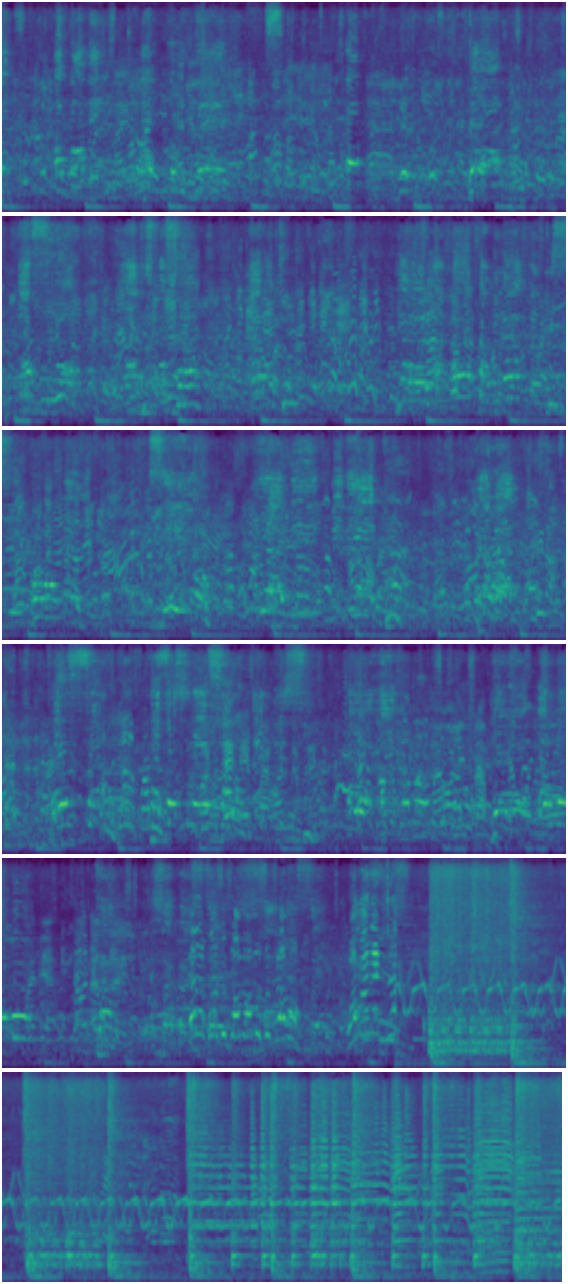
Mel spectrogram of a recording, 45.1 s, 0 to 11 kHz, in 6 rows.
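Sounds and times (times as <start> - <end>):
overlapping chatter of people: 0.0 - 45.0
brass band playing a march: 35.2 - 45.0.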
